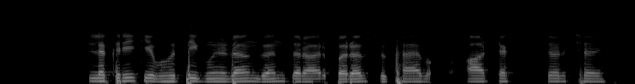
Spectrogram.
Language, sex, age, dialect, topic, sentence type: Maithili, male, 18-24, Bajjika, agriculture, statement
